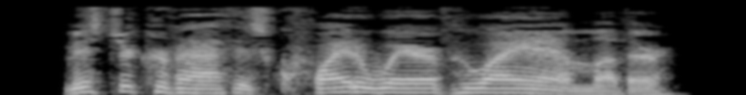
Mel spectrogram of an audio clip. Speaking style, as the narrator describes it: said Agnes more sharply than he would have imagined

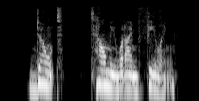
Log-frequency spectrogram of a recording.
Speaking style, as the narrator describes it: he growled

